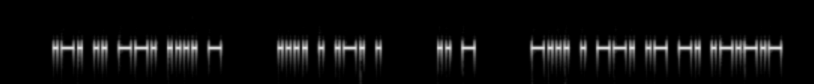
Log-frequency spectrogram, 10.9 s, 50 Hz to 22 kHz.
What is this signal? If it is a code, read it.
Morse code, heard as a keyed tone, about 22 wpm, 700 Hz. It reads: RIGHT HERE IT BEGAN.
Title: 2x Word-Spacing - Sentences from Top 300 Words - 22wpm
